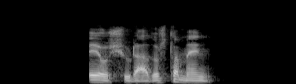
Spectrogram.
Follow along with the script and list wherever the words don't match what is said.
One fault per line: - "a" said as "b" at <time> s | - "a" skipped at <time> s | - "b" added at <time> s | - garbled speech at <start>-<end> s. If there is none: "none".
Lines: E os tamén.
- "xurados" added at 1.2 s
